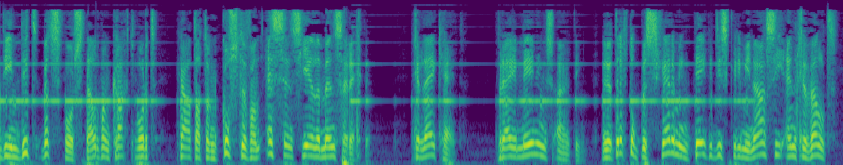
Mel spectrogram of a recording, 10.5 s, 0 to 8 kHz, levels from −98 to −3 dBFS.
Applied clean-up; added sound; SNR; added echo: neural mask model RNNoise.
